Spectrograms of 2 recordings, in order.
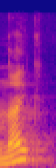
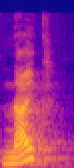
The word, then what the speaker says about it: Nike: Donc on retrouve Nike, qui se prononce en vérité Nike comme on va le voir, Inch'Allah.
